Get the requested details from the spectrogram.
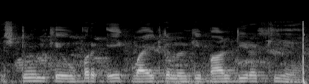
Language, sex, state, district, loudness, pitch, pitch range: Hindi, male, Uttar Pradesh, Shamli, -23 LUFS, 140 Hz, 135-145 Hz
